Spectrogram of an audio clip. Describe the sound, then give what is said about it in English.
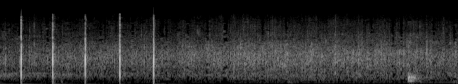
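A church audience applauds money from small donation boxes used to help the church and local community, with several sharp claps standing out at the start before dissolving into steady, dense clapping from a large crowd that carries on evenly. “And I think that deserves a round of applause.”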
